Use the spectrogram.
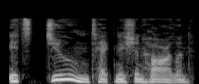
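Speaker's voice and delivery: ordinary delivery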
